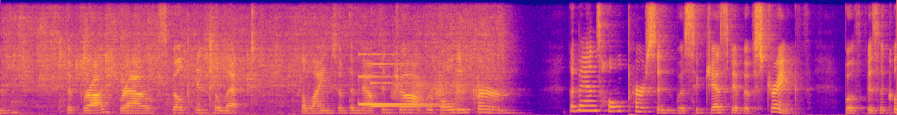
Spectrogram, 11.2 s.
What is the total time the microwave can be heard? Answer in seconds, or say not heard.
not heard.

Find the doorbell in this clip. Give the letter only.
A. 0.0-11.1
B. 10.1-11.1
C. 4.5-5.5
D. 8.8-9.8
C.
